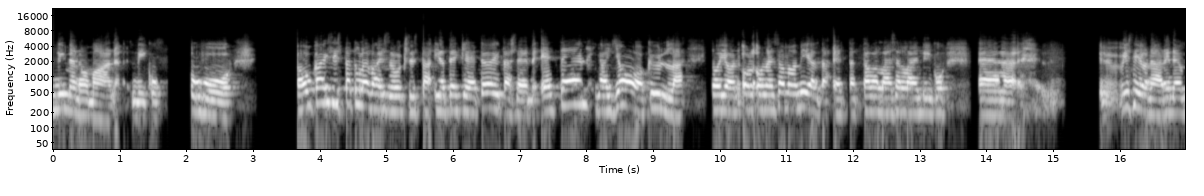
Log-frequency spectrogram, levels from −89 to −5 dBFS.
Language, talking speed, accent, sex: Finnish, 80 wpm, native, female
